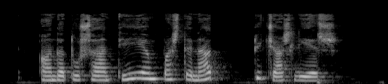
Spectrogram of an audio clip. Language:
Mari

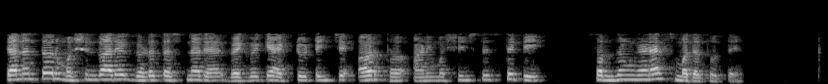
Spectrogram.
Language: Marathi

